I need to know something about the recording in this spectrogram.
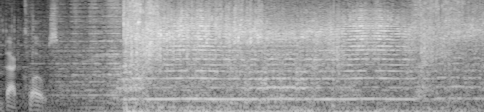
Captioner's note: t-rex roars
